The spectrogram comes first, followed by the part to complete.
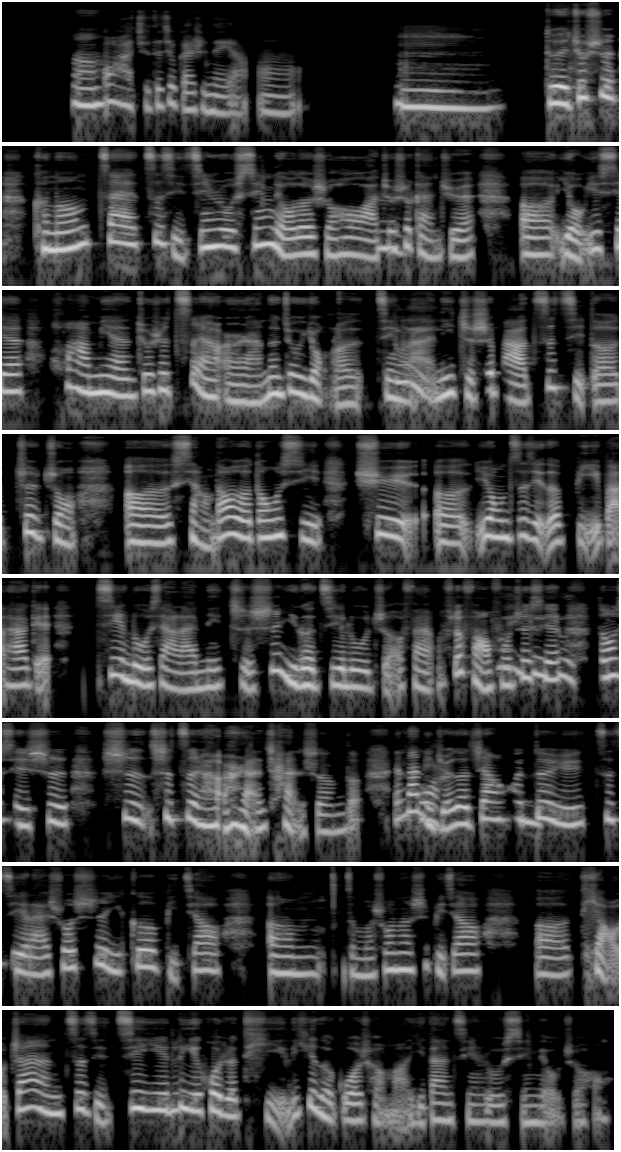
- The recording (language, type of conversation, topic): Chinese, podcast, 你如何知道自己进入了心流？
- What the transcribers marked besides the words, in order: laughing while speaking: "而然"; other background noise; lip smack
